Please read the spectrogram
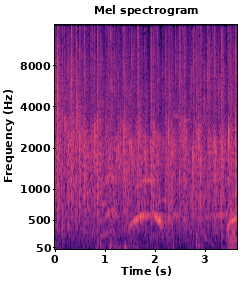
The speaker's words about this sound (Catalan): Va, aplaudiment.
